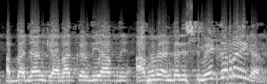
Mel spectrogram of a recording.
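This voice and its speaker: A man doing glib scheming brothers, high and pleading. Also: sing-song, a bit bright. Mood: indignant. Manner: glib, persuasive, protesting innocence. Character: group of scheming grown brothers, smooth-talking and wheedling. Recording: long hall reverb.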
